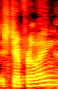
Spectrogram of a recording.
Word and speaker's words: Shipferling: are joined today by none other than chris schifferling of global wired advisors did i pronounce your last name right you you nailed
